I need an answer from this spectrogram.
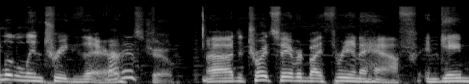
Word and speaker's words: Detroit: Detroit? 29? Yes. Am I going first? Yes. Detroit is pronounced, that's the French way, Detroit.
